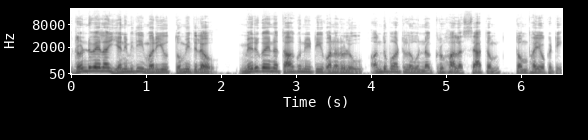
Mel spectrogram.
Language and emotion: Telugu, neutral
